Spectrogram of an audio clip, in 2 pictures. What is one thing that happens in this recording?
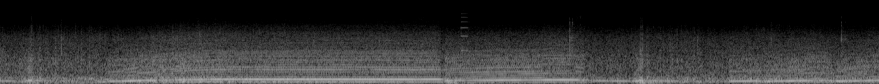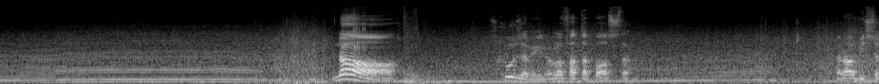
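A rally car engine roars, revving up and down through gear changes.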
